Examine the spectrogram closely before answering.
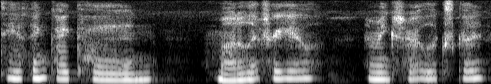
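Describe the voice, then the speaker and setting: A woman playing a shy, flustered young cosplayer in an intimate roleplay ASMR drama, hesitant and breathy, often sighing and dropping to a whisper. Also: sits high, fairly even intonation, measured pace, mellow, heavily acted. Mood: affectionate, playful.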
